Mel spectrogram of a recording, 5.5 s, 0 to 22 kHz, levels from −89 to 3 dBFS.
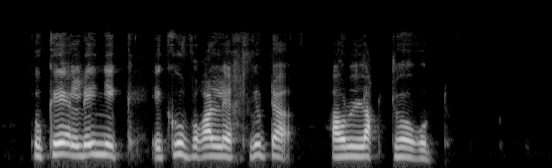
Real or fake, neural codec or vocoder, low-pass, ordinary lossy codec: real; none; 10.8 kHz; Opus, 32 kbps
